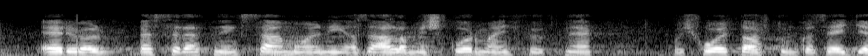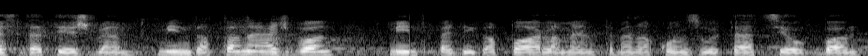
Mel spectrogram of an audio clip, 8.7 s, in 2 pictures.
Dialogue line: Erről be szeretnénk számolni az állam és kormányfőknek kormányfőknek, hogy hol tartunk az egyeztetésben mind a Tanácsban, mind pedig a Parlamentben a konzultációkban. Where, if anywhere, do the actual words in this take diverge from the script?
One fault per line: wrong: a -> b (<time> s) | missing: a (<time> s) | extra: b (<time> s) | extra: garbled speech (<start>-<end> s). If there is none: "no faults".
missing: kormányfőknek (3.0 s)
